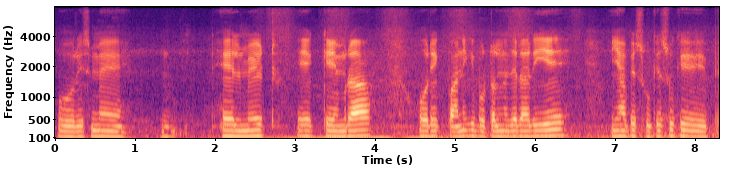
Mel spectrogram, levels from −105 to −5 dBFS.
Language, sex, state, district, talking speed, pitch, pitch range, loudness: Hindi, male, Rajasthan, Jaipur, 135 wpm, 125 Hz, 115-130 Hz, -18 LUFS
